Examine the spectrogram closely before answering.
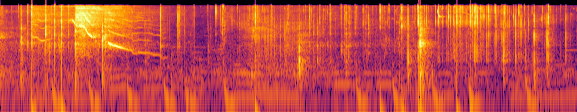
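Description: A slime-soaked block of jelly cube (cut magic-eraser sponge) being pulled apart by hand, with sticky crackling, popping and plastic-wrap crinkling and a loud falling squeal about a second in. Background music plays underneath.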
